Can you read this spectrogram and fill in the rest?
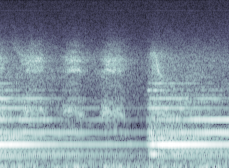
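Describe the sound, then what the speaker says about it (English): A church bell rings in several steady resonant strokes with a long sustained hum, clear and moderately loud at a distance with no talking. "That is why the bell is ringing."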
